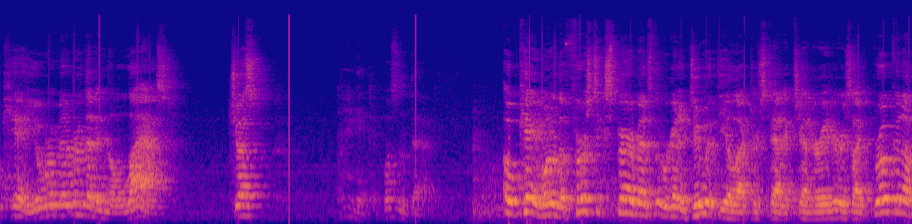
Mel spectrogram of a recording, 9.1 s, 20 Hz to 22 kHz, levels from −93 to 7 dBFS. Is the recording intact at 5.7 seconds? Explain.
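No. Word clock ticks run from 0.10 s to 9.08 s, covering 5.7 s. The receiver's clock drifts, suggesting an error of roughly 200 ppm, so one sample is dropped or repeated at each slip. That produces sharp ticks about every 0.15 s.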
